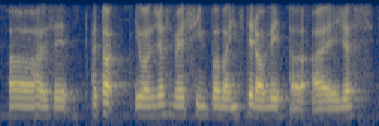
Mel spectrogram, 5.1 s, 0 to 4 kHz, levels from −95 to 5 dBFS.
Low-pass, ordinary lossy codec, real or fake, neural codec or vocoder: 3.6 kHz; none; real; none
